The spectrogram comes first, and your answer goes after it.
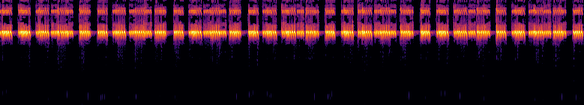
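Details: Two crickets produce shrill, rhythmic chirps, short pulsed bursts of a single high tone about four per second, slightly uneven as the callers overlap, in a clean recording with no background noise.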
